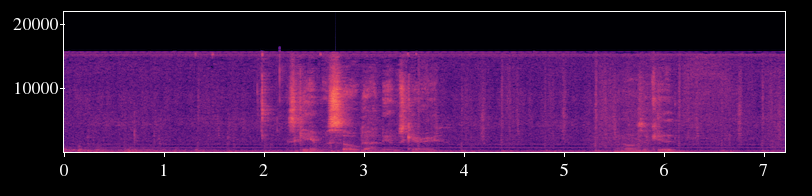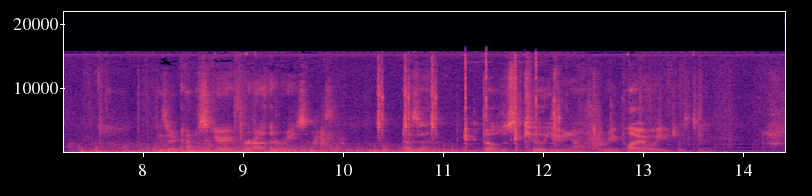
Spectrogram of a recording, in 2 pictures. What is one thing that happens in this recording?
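Footsteps thud along a wooden floor.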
